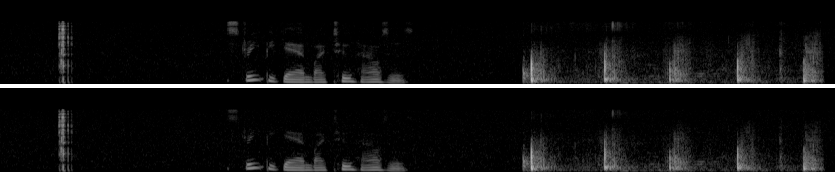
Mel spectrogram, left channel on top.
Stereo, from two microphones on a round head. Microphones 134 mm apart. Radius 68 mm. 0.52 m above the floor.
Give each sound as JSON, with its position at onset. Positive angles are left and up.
{"t": 0.6, "sound": "a camera shutter", "side_deg": 5}
{"t": 2.3, "sound": "a man speaking", "side_deg": 75}
{"t": 5.2, "sound": "footsteps", "side_deg": 20}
